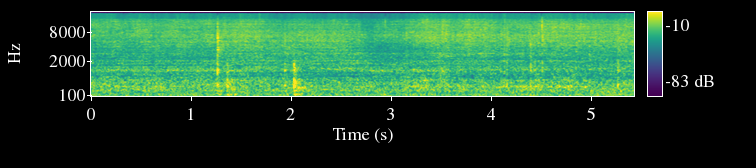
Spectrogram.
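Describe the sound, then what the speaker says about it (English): Rice stirred and toasted in a pan sizzles with a steady hiss, while a spoon scrapes through the grains in occasional soft taps and scrapes close by. "So now we'll go in with our rice. Get that nice and stirred."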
